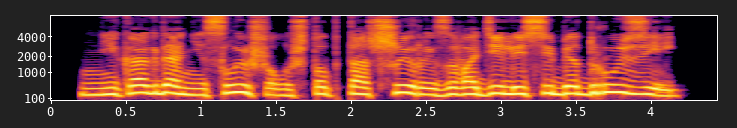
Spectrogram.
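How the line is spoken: Skeptical snort. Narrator (Russian): хмыкнул туман

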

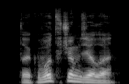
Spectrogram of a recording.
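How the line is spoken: Chuckling. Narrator (Russian): хохотнул я

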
